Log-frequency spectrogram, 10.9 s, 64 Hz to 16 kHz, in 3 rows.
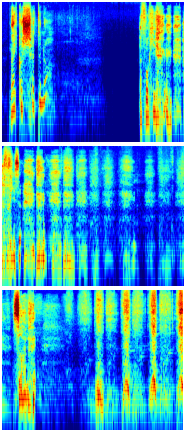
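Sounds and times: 
speech: 0:00.2 - 0:01.1, 0:02.8 - 0:05.6, 0:07.5 - 0:08.0
hand saw cutting through wood: 0:06.9 - 0:10.9.

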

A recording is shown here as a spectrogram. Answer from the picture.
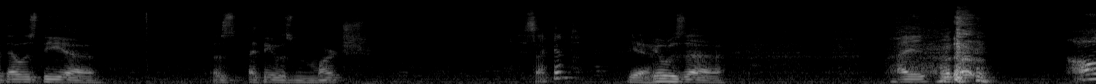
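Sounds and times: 
speech: 0:00.0 - 0:01.1, 0:02.1 - 0:03.7, 0:05.3 - 0:07.4, 0:08.9 - 0:10.0, 0:10.7 - 0:10.9
wet phlegmy cough: 0:09.3 - 0:10.0.

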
